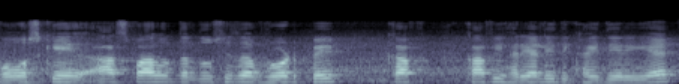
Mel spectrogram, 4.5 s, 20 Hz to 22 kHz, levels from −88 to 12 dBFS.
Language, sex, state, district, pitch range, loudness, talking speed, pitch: Hindi, male, Uttar Pradesh, Jalaun, 140-150 Hz, -18 LUFS, 200 wpm, 145 Hz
